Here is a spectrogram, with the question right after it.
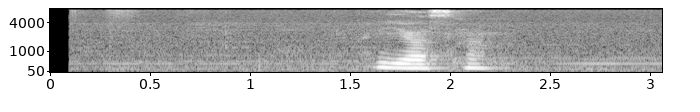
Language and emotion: Russian, neutral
